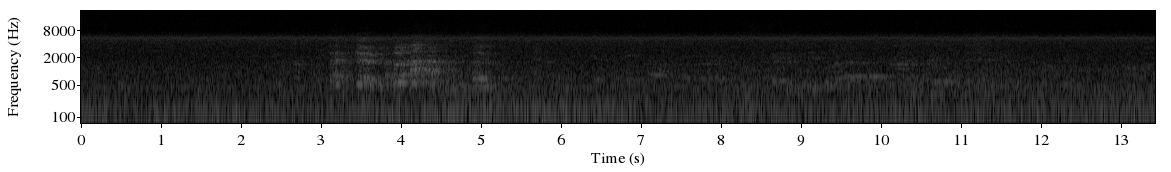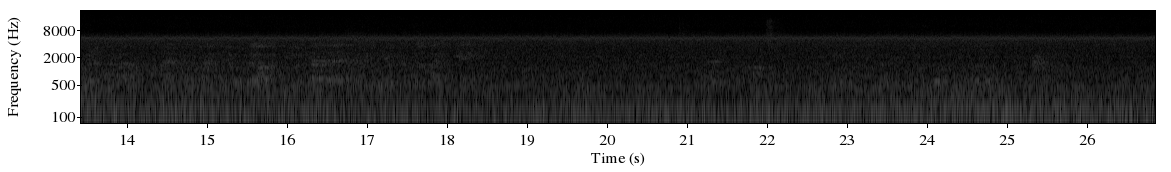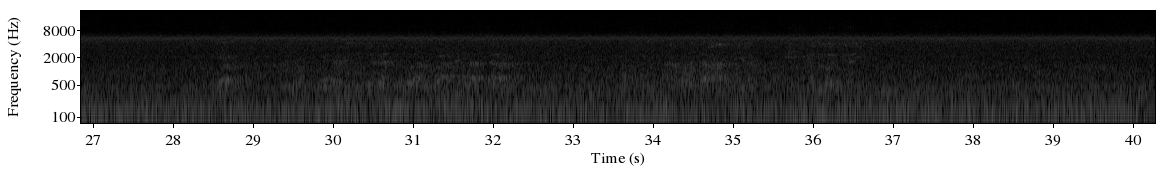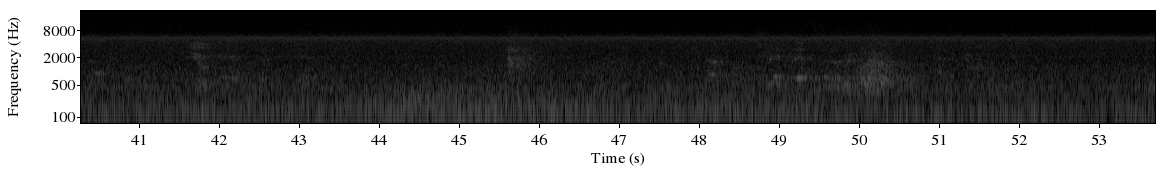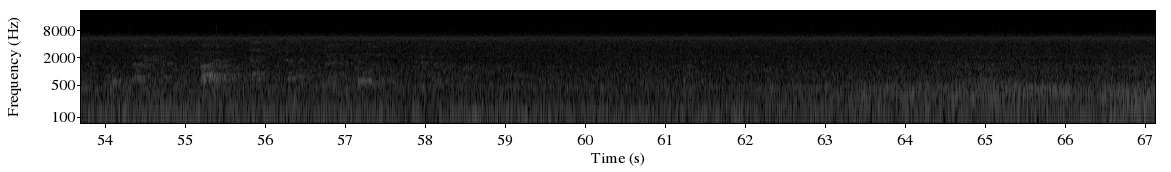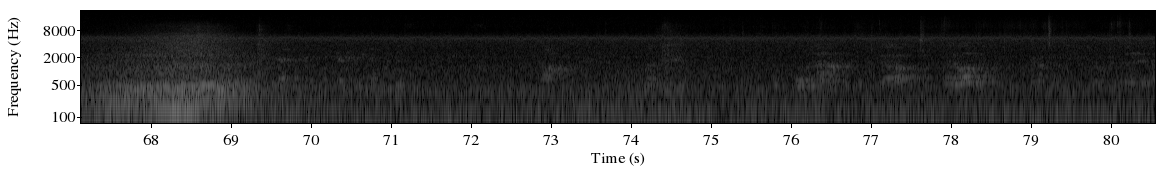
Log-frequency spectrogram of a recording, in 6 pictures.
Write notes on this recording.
"Round midnight last day of students college opening in the time of COVID19" Soundscape, Chapter CXXI of Ascolto il tuo cuore, città. I listen to your heart, city, Saturday, August 1st, 2020, four months and twenty-one days after the first soundwalk (March 10th) during the night of closure by the law of all the public places due to the epidemic of COVID19. Start at 00:28 a.m. end at 01:06 a.m. duration of recording 38’23”, The students college (Collegio Universitario Renato Einaudi) close on this day for summer vacation. Go to following similar situation, Chapter CXXII, first day of college closing.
